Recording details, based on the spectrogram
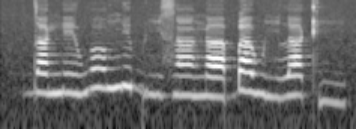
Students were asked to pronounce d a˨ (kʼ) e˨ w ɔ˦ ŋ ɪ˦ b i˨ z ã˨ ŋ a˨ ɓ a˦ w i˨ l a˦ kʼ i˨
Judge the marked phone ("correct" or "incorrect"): incorrect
